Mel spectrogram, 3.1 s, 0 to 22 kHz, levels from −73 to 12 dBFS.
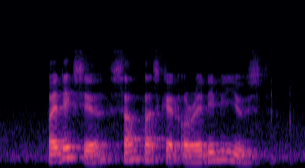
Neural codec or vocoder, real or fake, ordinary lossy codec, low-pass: none; real; none; 7.2 kHz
